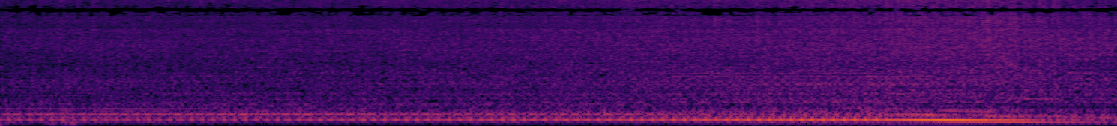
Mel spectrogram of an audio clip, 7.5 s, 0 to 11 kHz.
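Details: Billy Goat leaf vacuum after impeller replacement, service and new pull cord: steady, even single-cylinder putter about 214 beats a minute, swells slightly then settles; no fan scraping, healthy.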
